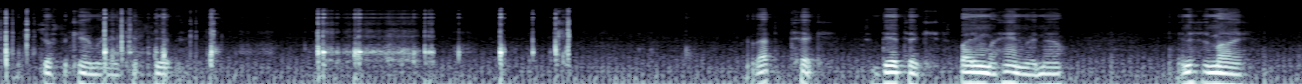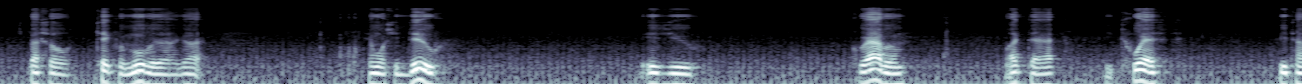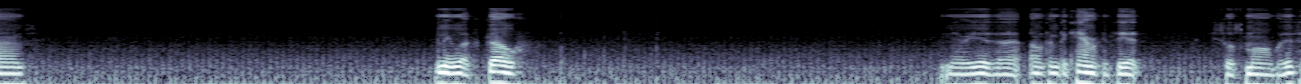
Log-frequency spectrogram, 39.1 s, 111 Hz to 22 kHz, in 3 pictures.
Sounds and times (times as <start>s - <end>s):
Speech: 0.4s - 1.8s, 7.4s - 10.7s, 11.8s - 12.6s, 13.3s - 15.1s, 16.6s - 17.5s, 19.4s - 20.1s, 21.6s - 22.1s, 23.1s - 24.8s, 25.8s - 26.4s, 30.4s - 31.4s, 35.4s - 37.5s, 38.2s - 39.0s.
